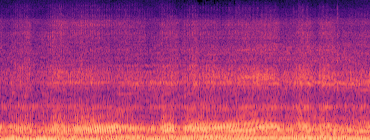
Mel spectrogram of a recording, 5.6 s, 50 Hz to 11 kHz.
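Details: Dumpster-found Chinese 48cc quad with new fuel lines, started by jumping the starter solenoid since the key is disconnected: small single runs smoothly at a steady even beat, no misses or knocks; runs good.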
